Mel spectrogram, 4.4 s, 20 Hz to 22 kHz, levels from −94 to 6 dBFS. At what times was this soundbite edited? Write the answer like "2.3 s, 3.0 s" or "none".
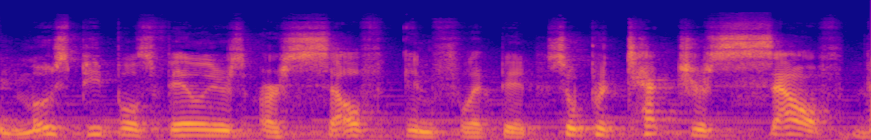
2.7 s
